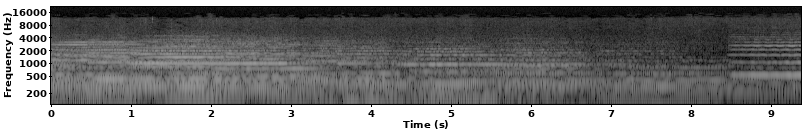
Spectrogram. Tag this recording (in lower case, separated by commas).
music, musical instrument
